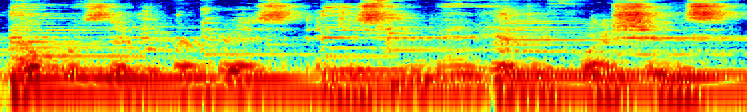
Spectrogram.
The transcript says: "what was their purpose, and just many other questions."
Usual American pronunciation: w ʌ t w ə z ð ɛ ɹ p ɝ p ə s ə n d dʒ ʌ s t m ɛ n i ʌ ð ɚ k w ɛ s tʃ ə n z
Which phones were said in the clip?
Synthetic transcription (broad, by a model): w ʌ t w ə z ð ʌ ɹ p ɝ p ə s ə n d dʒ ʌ s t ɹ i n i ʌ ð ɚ k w ɛ s tʃ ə n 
